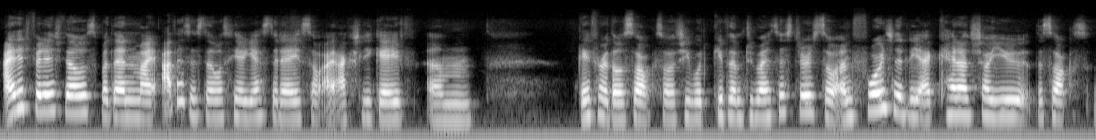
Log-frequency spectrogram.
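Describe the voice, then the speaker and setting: A young woman from Germany hosting a knitting podcast, talking casually and energetically with lots of "um"s, her voice croaky from hay fever and sniffles. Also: mid-range voice. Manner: chatty and energetic, frequent "um"s. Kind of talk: casual chat to camera.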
